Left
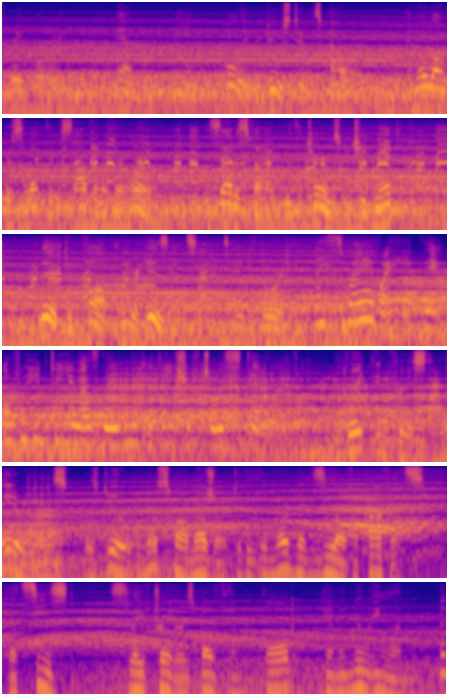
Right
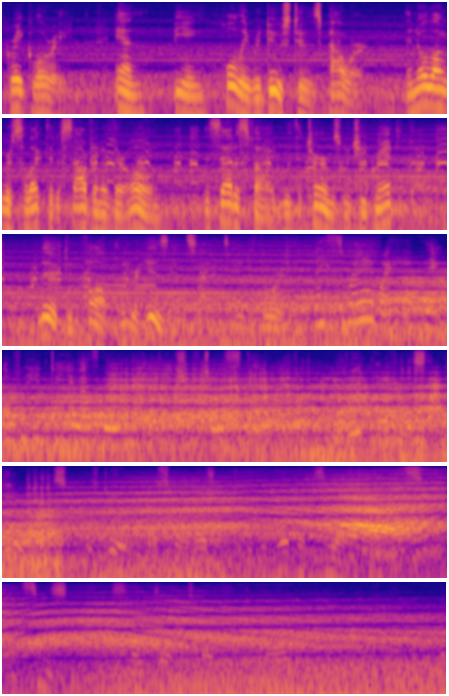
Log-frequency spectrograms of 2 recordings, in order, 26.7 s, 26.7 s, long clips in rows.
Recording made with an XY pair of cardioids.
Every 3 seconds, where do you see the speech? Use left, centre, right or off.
right, right, centre, left, left, left, left, left, left.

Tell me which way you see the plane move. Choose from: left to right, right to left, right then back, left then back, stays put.
left to right.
